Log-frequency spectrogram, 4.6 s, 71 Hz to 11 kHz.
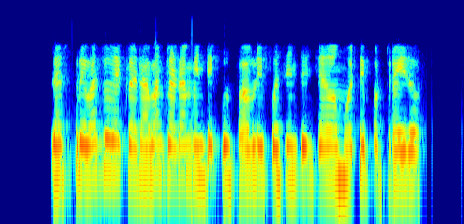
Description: Read more Adj Noun Frequency B1 Hyphenated as cul‧pa‧ble Pronounced as (IPA) /kulˈpable/ Etymology From Latin culpābilis.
